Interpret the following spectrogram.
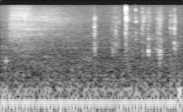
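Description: Computer keyboard typing: a quick run of faint key clicks in the second half, after a brief hiss, over a low steady hum.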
